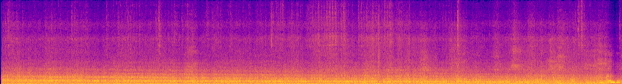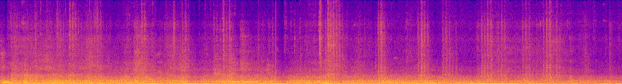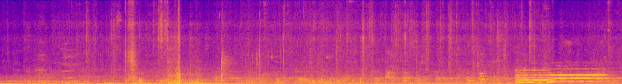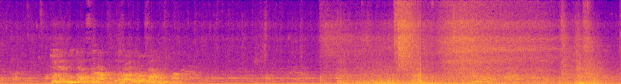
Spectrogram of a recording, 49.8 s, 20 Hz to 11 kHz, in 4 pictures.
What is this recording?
Nr 3 Underground (Capital of Hungary) 2
Sounds of Metro was recorded from the Nr 3 Underground (Capital of Hungary)
brake, roll, speed, Underground, warning-sound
